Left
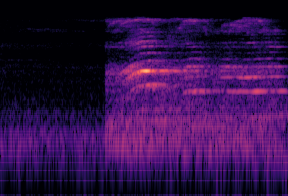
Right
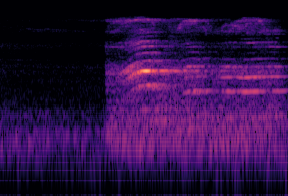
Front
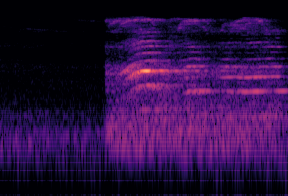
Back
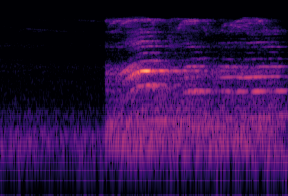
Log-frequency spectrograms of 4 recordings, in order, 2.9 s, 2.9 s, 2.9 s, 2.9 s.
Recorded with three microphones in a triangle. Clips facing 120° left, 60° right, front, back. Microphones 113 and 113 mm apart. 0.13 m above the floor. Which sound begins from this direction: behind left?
A shout, at 1.1 s.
